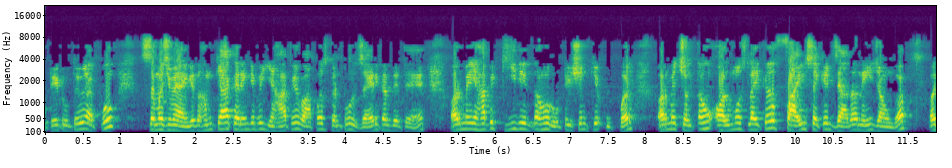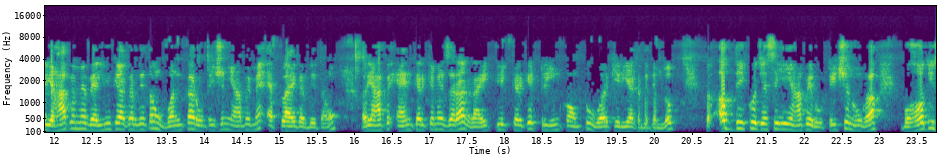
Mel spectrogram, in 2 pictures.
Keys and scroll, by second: 4.6 ctrl+z, 14.3 1, 16.4 n.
